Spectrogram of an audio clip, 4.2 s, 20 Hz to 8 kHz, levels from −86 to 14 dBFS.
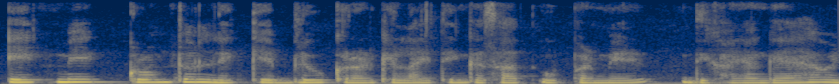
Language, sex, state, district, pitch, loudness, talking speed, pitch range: Hindi, female, Arunachal Pradesh, Papum Pare, 215 Hz, -17 LUFS, 270 wpm, 205-235 Hz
